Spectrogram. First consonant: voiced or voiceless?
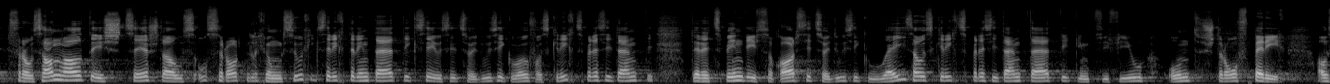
voiceless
